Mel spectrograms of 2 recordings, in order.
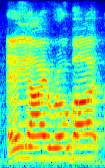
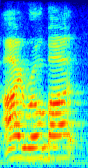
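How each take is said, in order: First: A I Robot, spelled out as letters. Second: I, Robot said slowly as the word I; slow correction, I, Robot with a pause; corrected title. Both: Shown as a demonstration.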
